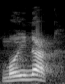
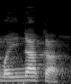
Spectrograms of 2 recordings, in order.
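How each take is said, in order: First: The name ends on a bare consonant sound. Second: The name ends with a vowel after the consonant. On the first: "সবগুলো কিন্তু আপনার অর্ধ ব্যঞ্জন হিসেবে উচ্চারণ হবে" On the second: "যখনই আমি সম্পূর্ণ ব্যঞ্জন উচ্চারণ করবো"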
